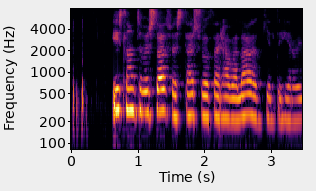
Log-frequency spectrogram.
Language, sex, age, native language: Icelandic, female, 18-19, Icelandic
